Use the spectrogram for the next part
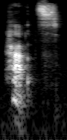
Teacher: if the S occurs after a voiceless consonant, then it will be pronounced s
